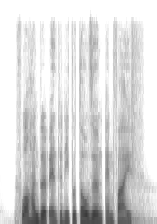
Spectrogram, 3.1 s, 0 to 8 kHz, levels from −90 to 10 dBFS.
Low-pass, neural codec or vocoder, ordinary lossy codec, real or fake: 7.2 kHz; codec, 16 kHz, 0.5 kbps, X-Codec, HuBERT features, trained on balanced general audio; Opus, 64 kbps; fake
